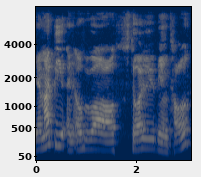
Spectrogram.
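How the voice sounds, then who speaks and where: A man talks with lively intonation. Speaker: spoken word artist and essay writer. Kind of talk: casual monologue. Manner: rambling with many fillers and restarts; unscripted, free-flowing.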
